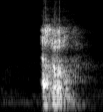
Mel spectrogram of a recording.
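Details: Single harsh cough burst after quiet, fading over about half a second, recorded in a salt cave visited to treat the cough.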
